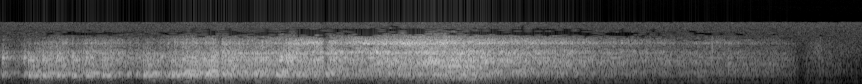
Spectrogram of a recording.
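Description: A loud, sustained crackling and splintering as tree roots tear loose and a tree goes over, a dense rushing noise that holds steady for several seconds before easing off at the end.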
